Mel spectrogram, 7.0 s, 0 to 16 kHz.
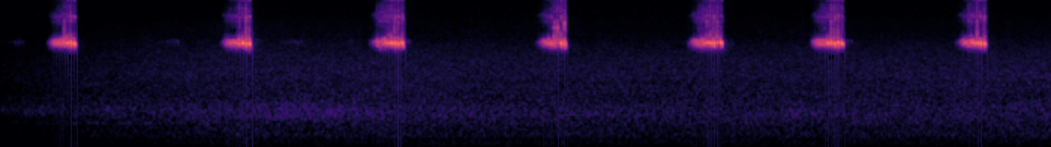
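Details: At Breitenbrunn, Austria, on 23 May 2021, a lesser field-cricket gives seven clean, piercing high chirps, each brief and evenly spaced about one second apart, against a silent background.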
